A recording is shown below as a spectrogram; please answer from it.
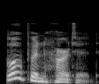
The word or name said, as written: openhearted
